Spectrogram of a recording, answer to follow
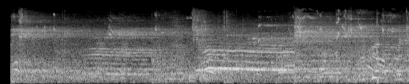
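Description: Basketball bouncing on a hardwood gym floor during a pickup game, with players moving on the court, echoing in a large gym.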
